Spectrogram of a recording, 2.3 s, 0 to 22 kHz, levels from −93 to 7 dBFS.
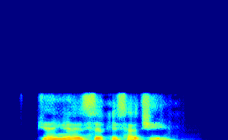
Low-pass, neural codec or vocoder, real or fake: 7.2 kHz; codec, 16 kHz, 1 kbps, FreqCodec, smaller model; fake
